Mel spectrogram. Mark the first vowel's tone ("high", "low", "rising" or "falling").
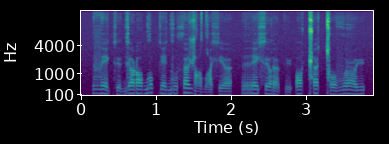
falling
